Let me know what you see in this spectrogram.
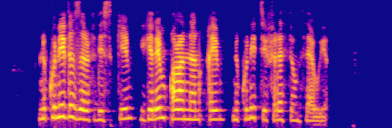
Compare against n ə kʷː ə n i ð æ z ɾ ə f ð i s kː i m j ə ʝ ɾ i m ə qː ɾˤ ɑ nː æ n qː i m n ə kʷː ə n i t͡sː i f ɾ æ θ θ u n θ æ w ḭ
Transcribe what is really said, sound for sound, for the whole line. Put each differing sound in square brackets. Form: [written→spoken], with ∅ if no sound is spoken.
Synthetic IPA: n ə kʷː ə n i ð æ z ɾ ə f ð i s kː i m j ə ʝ ɾ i m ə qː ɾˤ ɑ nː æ n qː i m n ə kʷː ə n i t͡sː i f ɾ æ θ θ u [n→m] θ æ w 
